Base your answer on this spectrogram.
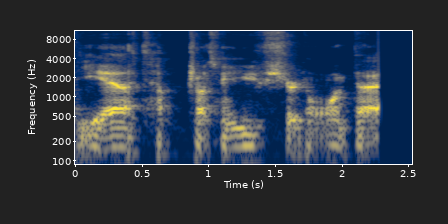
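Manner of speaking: low, soft mutter under the breath.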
